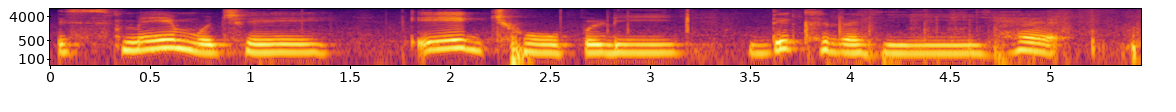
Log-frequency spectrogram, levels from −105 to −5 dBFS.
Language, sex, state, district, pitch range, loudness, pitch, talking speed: Hindi, female, Madhya Pradesh, Katni, 175-220 Hz, -17 LUFS, 185 Hz, 75 wpm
